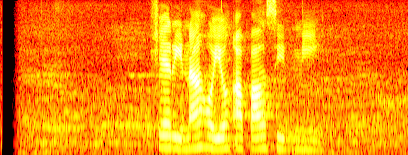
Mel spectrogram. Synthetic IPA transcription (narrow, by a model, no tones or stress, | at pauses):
ʃɛɾinaɦojɔŋʔapalsidni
